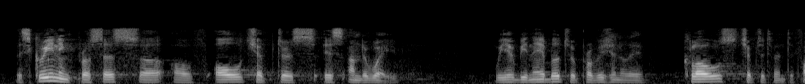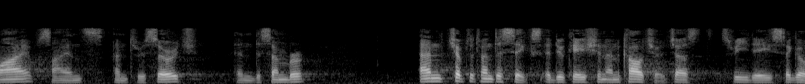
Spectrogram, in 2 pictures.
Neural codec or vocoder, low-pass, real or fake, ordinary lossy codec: none; 5.4 kHz; real; none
